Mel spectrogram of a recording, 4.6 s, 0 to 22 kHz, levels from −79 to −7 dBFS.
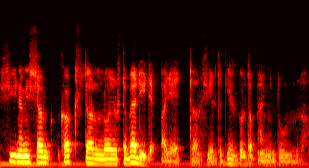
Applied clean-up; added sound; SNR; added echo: none; none; none; none.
